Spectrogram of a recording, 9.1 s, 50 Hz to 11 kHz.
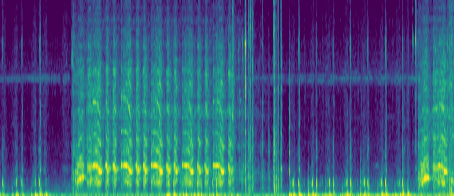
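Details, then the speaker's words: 3rd-gen Honda Prelude jump-started from a weak battery, with the engine possibly low on oil: brief cranking, then it catches and settles into a steady, even idle. It starts and runs. "oh ho let's go the prelude is alive"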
